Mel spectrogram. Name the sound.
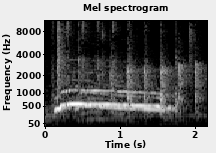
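applause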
